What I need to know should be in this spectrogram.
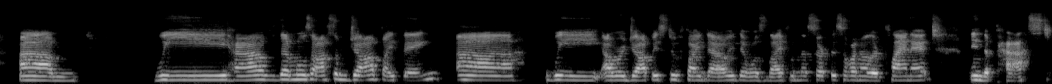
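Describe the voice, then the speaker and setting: A woman with a Spanish accent speaks at a medium pitch with monotone, flat intonation. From Colombia (Cali). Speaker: aerospace engineer. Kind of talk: inspirational talk.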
